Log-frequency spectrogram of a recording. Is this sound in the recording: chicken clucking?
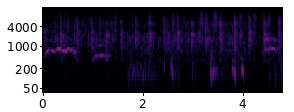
no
